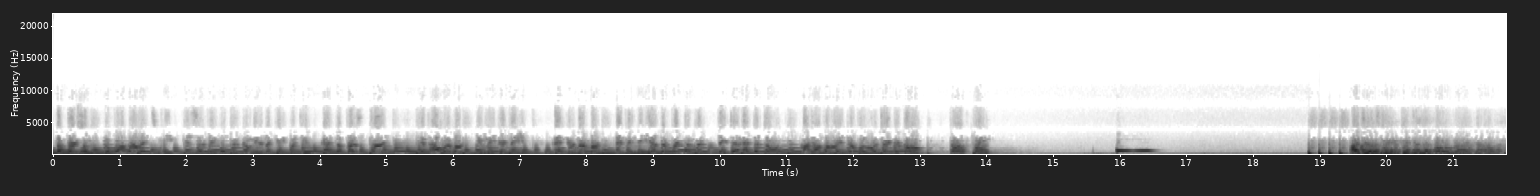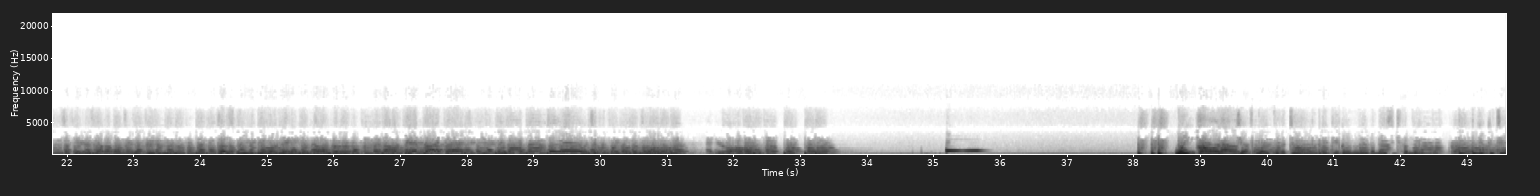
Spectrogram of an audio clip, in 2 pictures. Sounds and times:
Music: 0:00.0 - 0:14.8, 0:18.8 - 0:34.2, 0:38.0 - 0:43.6.

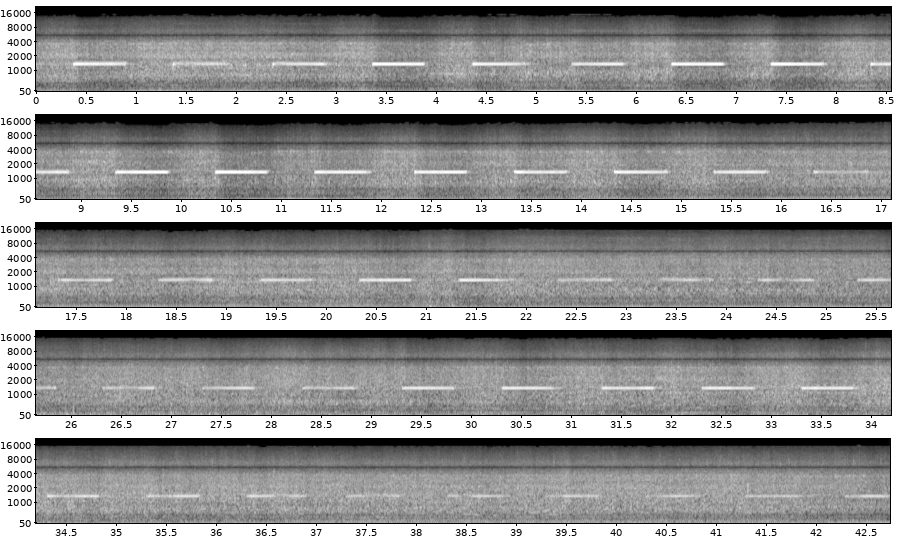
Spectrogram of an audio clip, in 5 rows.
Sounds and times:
Truck: 0:00.0 - 0:42.7.

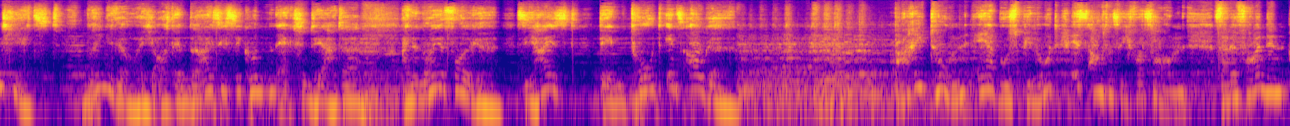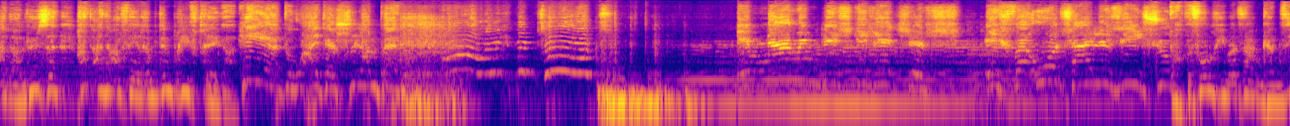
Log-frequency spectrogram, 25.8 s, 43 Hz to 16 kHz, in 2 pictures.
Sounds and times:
Speech: 0:00.0 - 0:07.4, 0:08.9 - 0:19.0, 0:20.3 - 0:25.8
Radio: 0:00.0 - 0:07.5, 0:08.1 - 0:19.2, 0:19.8 - 0:25.8
Music: 0:00.0 - 0:25.8.

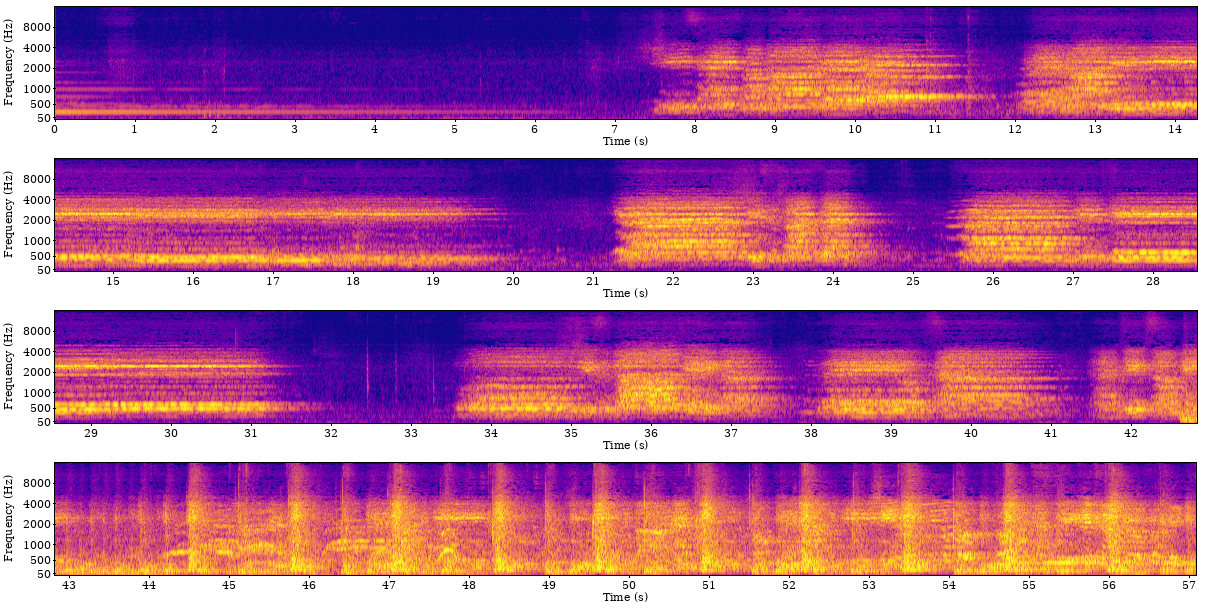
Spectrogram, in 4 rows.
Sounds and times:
Choir: 0:07.1 - 0:20.3, 0:20.9 - 0:31.9, 0:33.5 - 0:57.0.

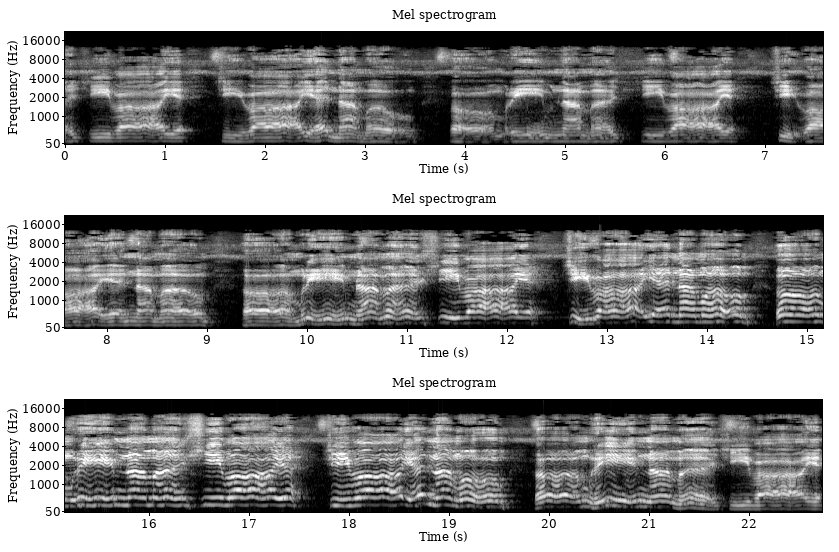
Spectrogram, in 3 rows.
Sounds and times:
Mantra: 0:00.0 - 0:22.7.

